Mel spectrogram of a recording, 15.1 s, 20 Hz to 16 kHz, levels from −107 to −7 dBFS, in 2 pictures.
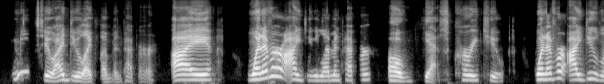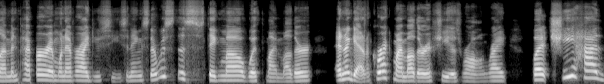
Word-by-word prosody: Me - - -4 0.2
too, 420 -1 +1
I 215 - +3
do 195 -4 -2
like - - +1
lemon 135 +1 -12
pepper, - - -16 0.2
I 225 0 +7 0.4
whenever 290 - +7
I 240 -8 +5
do 200 -2 -11
lemon 195 +2 -3
pepper 220 +2 -6 0.2
oh, 180 -4 +2
yes, - - -4
curry 210 -2 -1
too. 365 - -8 0.4
Whenever 240 +4 +4
I 225 +1 +7
do 255 +2 -5
lemon 185 -1 -5
pepper 220 -1 -2
and 195 -1 -1
whenever 190 +1 -5
I 190 0 0
do 185 0 -19
seasonings, 185 +4 -15
there 220 +1 -5
was 365 +5 -8
this 270 -3 -8
stigma 200 0 -3
with 180 0 -4
my 170 -1 -10
mother 175 +4 -5 0.3
and 220 +4 +2
again, 260 -3 0
correct 285 +1 0
my 190 -3 +3
mother 180 -2 -1
if 165 +2 -6
she 180 - -8
is 160 +2 -7
wrong, 155 -1 -11
right? 180 0 -8 0.3
But 230 0 +1
she 350 +5 0
had 300 -8 -1
205 Hz, 185 wpm, -21 LUFS, 185-230 Hz, 0.4 s, I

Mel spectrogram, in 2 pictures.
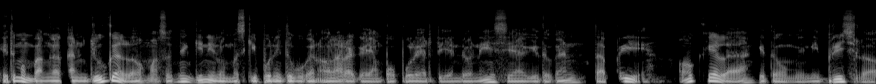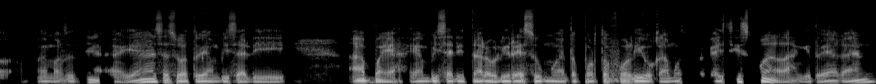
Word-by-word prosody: Itu - - +2
membanggakan 80 - +2
juga 145 - +7
loh. 75 - +2
Maksudnya 80 - -2
gini 100 -1 +3
loh, 75 - +3
meskipun 75 +2 +1
itu 75 -1 +2
bukan 75 - -1
olahraga 70 -1 0
yang 65 0 -4
populer 145 -1 -3
di 140 -2 -6
Indonesia 140 -1 -1
gitu 140 -1 -4
kan, 95 +3 -3
tapi 135 -4 +2 0.4
okelah 140 - +3
gitu, 70 -3 -2
mini 135 +3 -6
bridge 125 0 +4
loh. - - -6 0.3
Eee, - - -7
maksudnya, 70 +1 -4 0.2
eee, - - -5
iya 120 +5 +3
sesuatu 85 - 0
yang 70 -1 -1
bisa 65 - -2
di, 60 -1 -4 0.6
apa 80 -4 +2
ya, 60 - 0 0.2
yang 145 +1 -1
bisa 150 - +1
ditaruh 145 -2 +1
di 145 - +3
resume 150 0 +1
atau - - -4
portofolio 75 -3 0
kamu 70 +2 -3
sebagai - - -7
siswalah - - 0
gitu - - -7
ya 80 - -1
kan? 110 +6 -1
90 Hz, 160 wpm, -27 LUFS, -, 0.6 s, juga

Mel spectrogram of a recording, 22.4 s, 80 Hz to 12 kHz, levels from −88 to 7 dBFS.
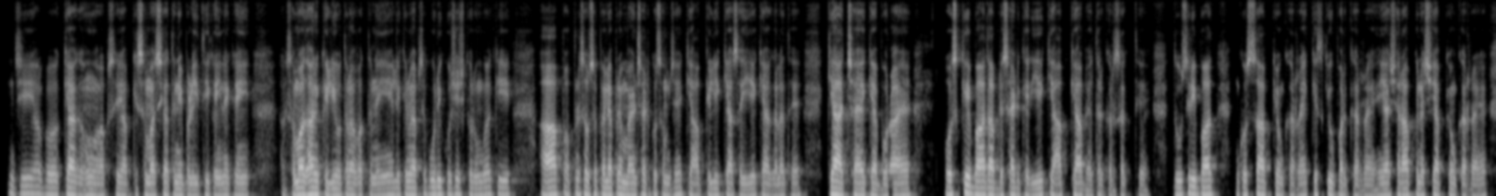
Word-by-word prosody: जी। 130 +1 -3
अब 125 -2 -4 0.3
क्या 115 -3 +6
कहूँ 105 0 -2
आपसे? 100 +3 -3
आपकी 100 0 -4
समस्या 105 0 +3
इतनी 105 0 0
बड़ी 100 -1 -1
थी, 115 - 0
कहीं 100 -2 -1
न 105 - 0
कहीं 105 -1 -1 0.6
समाधान 115 +1 +6
के 115 - +3
लिए 110 0 +2
उतना 105 0 0
वक़्त 105 +1 -5
नहीं 105 +1 -2
है, 110 - -1
लेकिन 115 +1 -2
मैं 115 - +3
आपसे 115 +3 -3
पूरी 120 0 +1
कोशिश 120 +1 -3
करूँगा 115 +1 -2
कि 115 -2 -2 0.6
आप 120 +1 +3
अपने 125 +1 -3
सबसे 125 +1 +2
पहले 115 -1 +2
अपने 120 +1 0
माइंडसेट 105 +2 0
को 115 - -3
समझें 115 +1 -3
कि - - -4
आपके 100 +2 -3
लिए 110 0 -1
क्या 105 - +2
सही 100 -1 -2
है, 105 - -1
क्या 105 -1 -2
गलत 100 +1 -5
है, 105 +1 -6 0.4
क्या 115 -2 +8
अच्छा 105 0 +3
है, 105 0 +4
क्या 105 0 +1
बुरा 100 +1 +2
है। 105 +1 0 0.5
उसके 120 +4 +4
बाद 115 0 +6
आप 115 -1 +5
डिसाइड 115 +1 +2
करिए 105 0 -2
कि 115 - -4
आप 100 0 -1
क्या 105 -3 +3
बेहतर 95 0 -7
कर 100 - -6
सकते 105 0 -9
हैं। 90 -1 -9 0.4
दूसरी 120 +2 +2
बात, 120 0 +3 0.4
गुस्सा 115 +1 +3
आप 115 0 -1
क्यों 110 -2 -2
कर 100 -2 -7
रहे 100 0 -3
हैं, 100 - -6
किसके 115 +1 -3
ऊपर 110 -1 -2
कर 95 -3 -3
रहे 95 0 -5
हैं 100 - -6
या 105 0 +2
शराब 110 +1 +1
के 125 - -3
नशे 105 +2 +1
आप 110 0 -2
क्यों 105 -2 -3
कर 100 - -2
रहे 95 -1 -5
हैं, 100 +1 -7
110 Hz, 225 wpm, -24 LUFS, 105-115 Hz, 0.6 s, क्या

